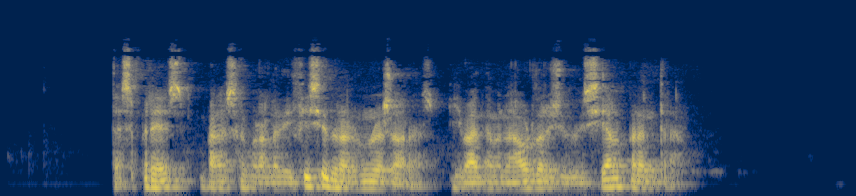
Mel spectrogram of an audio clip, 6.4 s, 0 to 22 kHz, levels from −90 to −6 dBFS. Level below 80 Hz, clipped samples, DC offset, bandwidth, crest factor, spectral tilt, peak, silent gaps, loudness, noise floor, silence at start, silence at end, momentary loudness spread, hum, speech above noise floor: -62 dBFS; under 0.1%; under 0.1%; 9.6 kHz; 20 dB; -4 dB/octave; -2 dBFS; none; -21 LUFS; -79 dBFS; 0.85 s; 1.3 s; 11 LU; none; 58 dB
